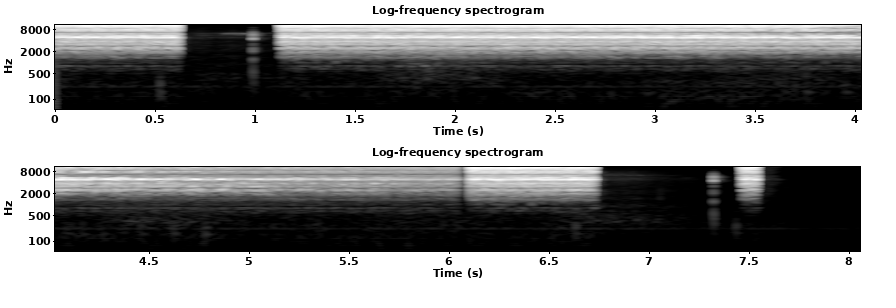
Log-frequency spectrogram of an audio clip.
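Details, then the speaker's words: Dental air syringe giving steady loud hissing bursts with short pauses, drying a child's teeth after a water rinse, with a lip guard in place, before bonding orthodontic brace brackets. "let's spray some air to get the teeth nice and dry can you handle that for me yep"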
